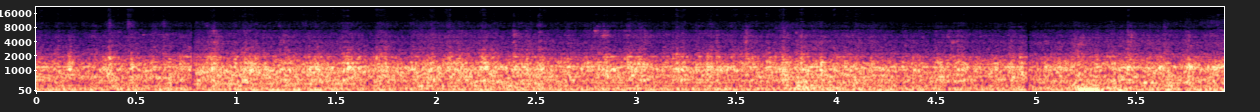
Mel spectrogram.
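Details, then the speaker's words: Toyota Camry 2AZ engine at idle: rough idle with constant gritty rumble and mid-pitch hum over the engine; worn water pump bearing, pulley visibly wobbling left-right with play. "ये जी बिल्कुल आवाज़ जो है आपने सुन ली है। तो आवाज़ जो है ये जी वाटर पंप की है।"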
